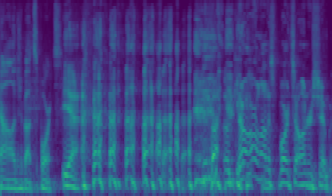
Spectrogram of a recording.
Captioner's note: laugh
